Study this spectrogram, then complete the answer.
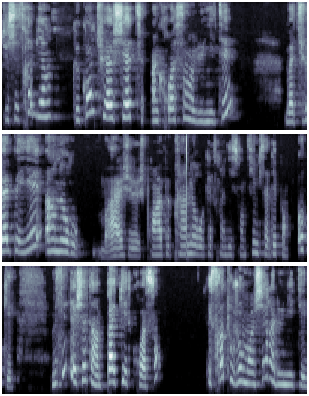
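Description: The voice has a dark, mellow tone and very wide pitch swings at a moderate pace, with long, frequent pauses. Loudness swings widely, and the sound is dry and close with no echo. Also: woman, high pitch for a woman. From France, Loire department. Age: 40s. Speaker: real estate investor and coach. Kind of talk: interview.

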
